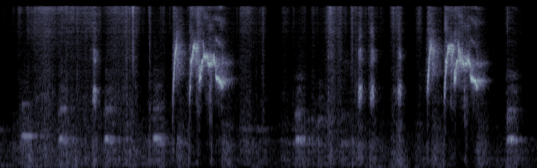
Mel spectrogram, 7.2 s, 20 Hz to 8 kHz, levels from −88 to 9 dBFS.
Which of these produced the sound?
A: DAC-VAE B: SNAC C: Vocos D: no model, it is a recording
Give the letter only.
A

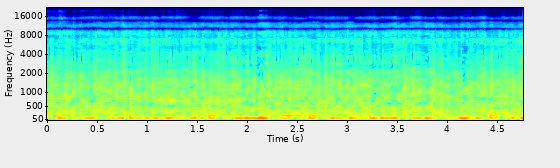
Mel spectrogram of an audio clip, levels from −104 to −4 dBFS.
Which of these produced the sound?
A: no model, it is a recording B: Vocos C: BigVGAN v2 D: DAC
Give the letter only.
C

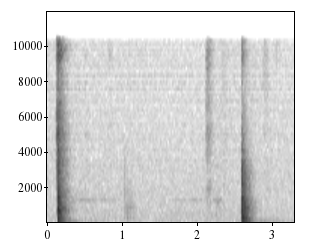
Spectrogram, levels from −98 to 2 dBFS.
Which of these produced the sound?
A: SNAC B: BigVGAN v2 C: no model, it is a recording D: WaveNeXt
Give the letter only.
B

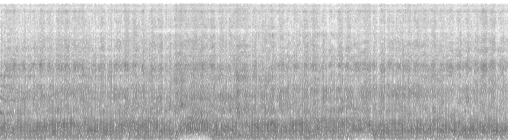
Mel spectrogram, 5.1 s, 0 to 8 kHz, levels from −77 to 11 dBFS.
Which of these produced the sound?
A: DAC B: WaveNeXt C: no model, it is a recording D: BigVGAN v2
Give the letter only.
B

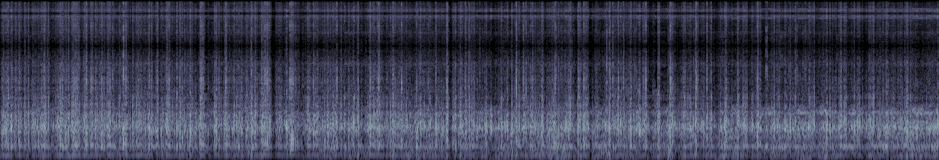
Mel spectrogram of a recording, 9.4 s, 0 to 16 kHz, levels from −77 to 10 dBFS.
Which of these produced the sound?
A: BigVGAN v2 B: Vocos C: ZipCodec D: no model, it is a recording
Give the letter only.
D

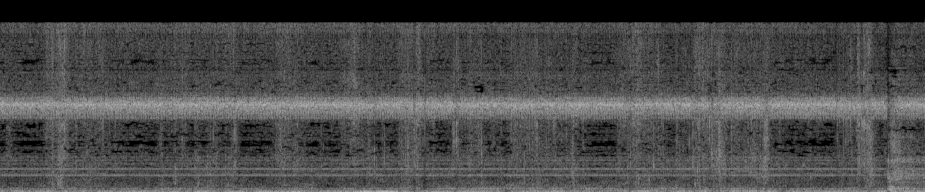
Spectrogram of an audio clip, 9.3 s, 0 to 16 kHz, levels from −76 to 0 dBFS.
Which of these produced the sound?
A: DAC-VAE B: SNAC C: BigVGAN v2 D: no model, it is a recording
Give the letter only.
D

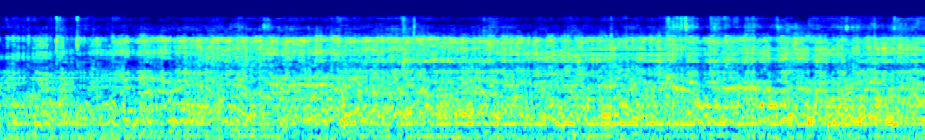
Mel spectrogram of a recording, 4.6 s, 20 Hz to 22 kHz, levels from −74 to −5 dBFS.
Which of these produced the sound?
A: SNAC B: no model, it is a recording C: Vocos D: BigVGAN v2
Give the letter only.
C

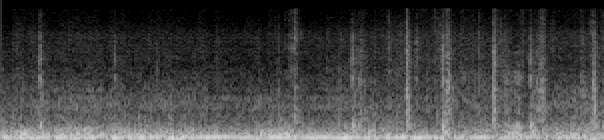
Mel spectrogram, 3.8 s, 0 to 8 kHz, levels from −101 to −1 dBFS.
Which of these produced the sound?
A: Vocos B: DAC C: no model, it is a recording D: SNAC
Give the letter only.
A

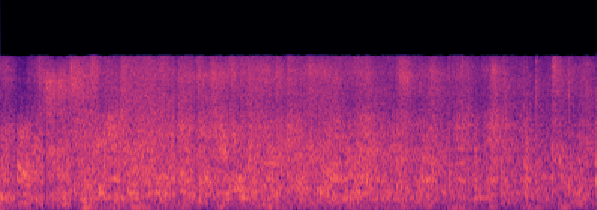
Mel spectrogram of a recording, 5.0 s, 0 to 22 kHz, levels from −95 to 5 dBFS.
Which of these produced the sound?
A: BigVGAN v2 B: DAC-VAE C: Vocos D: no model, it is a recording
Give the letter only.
B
